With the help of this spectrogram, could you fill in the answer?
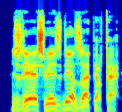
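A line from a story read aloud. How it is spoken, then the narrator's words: Host's loud announcement. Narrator (Russian): громко сообщил хозяин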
